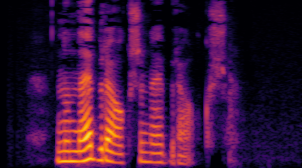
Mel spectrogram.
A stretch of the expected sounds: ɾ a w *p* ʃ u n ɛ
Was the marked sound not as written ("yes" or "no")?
yes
